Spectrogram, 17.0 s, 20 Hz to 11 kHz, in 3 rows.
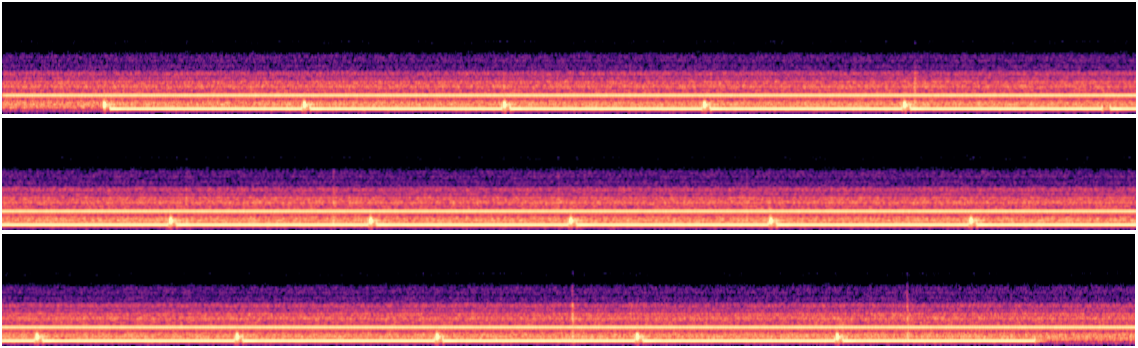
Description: Radio time signal (WWV, Colorado), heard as ticks, one a second, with radio static, a steady whistle near 1910 Hz and room echo.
